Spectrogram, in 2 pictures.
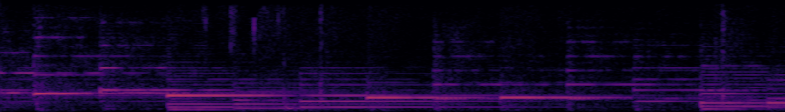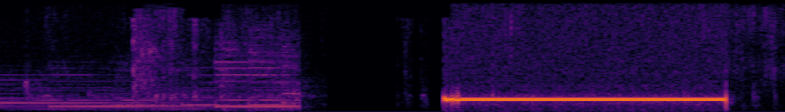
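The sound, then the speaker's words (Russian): A telephone ringback tone plays while a caller waits to be connected to a company secretary. A short synthesized tune comes first, then a brief silence, then one steady, loud, mid-pitched tone lasting about two seconds. “Для соединения с секретарем оставайтесь на линии.”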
